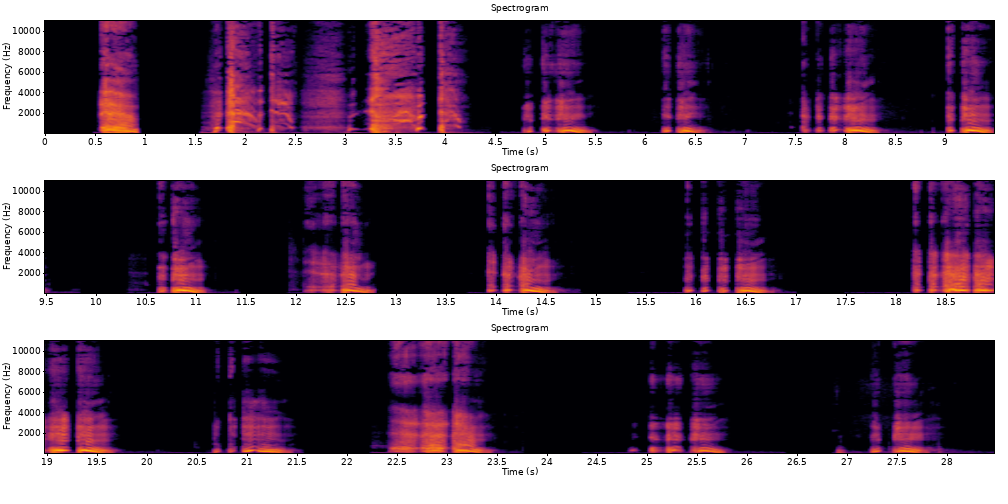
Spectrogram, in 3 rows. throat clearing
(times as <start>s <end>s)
4.8s 5.6s, 6.2s 6.7s, 7.6s 8.4s, 9.0s 9.6s, 10.6s 11.2s, 12.1s 12.8s, 13.9s 14.7s, 15.9s 16.8s, 18.2s 19.7s, 20.7s 21.6s, 22.4s 23.5s, 24.9s 25.8s, 26.9s 28.0s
